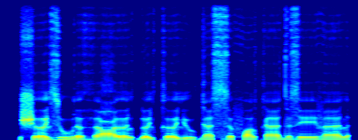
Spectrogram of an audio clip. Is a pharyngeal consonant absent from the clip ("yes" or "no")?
no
